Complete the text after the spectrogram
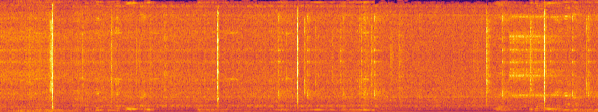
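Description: Short menu clicks sound from a television.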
